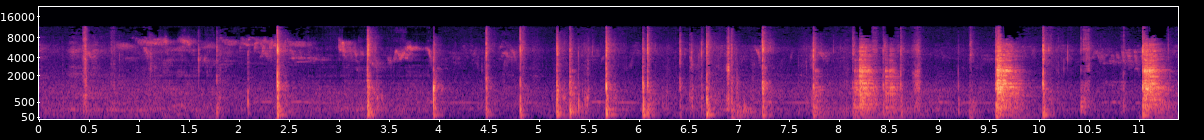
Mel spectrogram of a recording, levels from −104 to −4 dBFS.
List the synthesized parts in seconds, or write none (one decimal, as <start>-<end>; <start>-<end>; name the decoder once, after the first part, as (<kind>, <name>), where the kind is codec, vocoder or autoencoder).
1.2-1.8 (codec, HILCodec); 2.7-3.9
